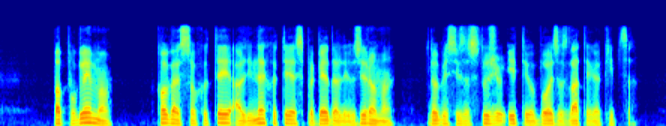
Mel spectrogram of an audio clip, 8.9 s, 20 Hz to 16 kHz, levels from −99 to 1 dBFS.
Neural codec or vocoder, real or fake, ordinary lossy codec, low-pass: codec, 16 kHz, 2 kbps, FreqCodec, larger model; fake; none; 7.2 kHz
